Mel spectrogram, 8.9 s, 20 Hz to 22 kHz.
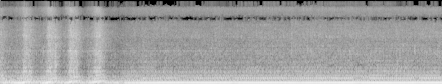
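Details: Nova race car V8, first fire-up in 38 years after priming fuel system, timing being set: four quick throttle blips then steady, deep idle without knocks or ticks; runs cleanly, but coolant leaks found at water neck housing.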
